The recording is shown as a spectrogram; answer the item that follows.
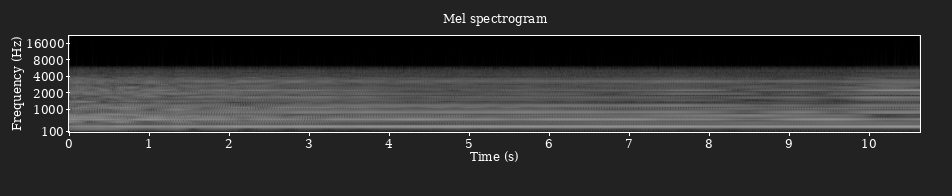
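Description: Electric guitar feeding back through a germanium PNP fuzz pedal and amp: one loud, steady sustained tone with many overtones, holding unchanged.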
